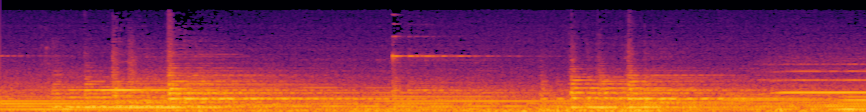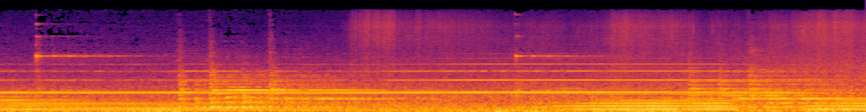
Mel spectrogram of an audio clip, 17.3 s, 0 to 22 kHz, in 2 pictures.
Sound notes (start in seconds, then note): 11.9 grasses rustling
